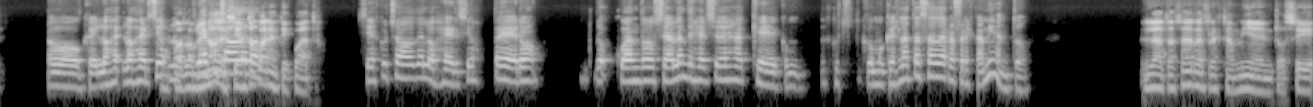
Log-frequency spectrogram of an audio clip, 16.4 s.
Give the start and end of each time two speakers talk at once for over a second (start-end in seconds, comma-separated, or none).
2.0-3.4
